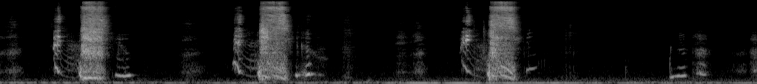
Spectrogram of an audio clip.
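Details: Woman sneezing nonstop just after waking, half-awake: three forceful sneezes in quick succession, each preceded by a sharp indrawn breath, with soft sniffing after.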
